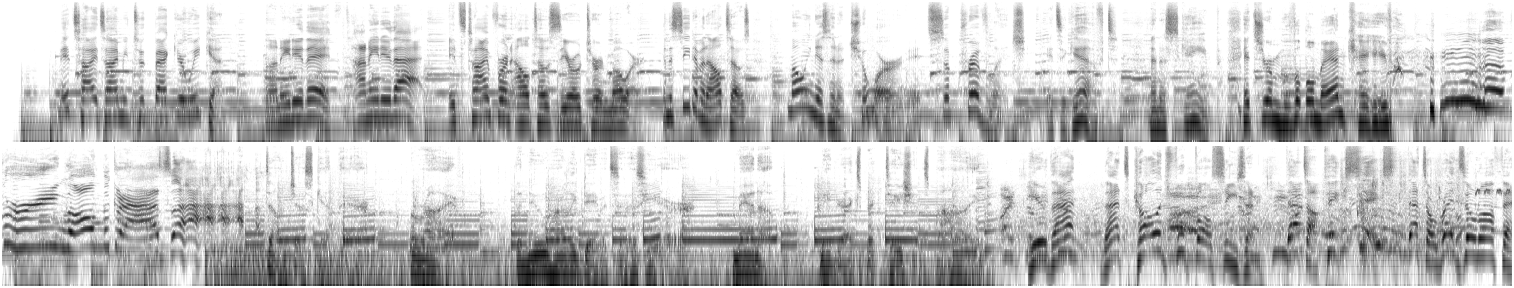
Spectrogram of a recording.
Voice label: english american commercial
